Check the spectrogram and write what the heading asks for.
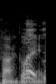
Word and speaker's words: Pacoima: Like Pacoignan. – Yeah, sure. Parent and Pacoignan. How do you say that? So that's where producer Wonderful. Hails from. Am I correct? – The great city of Pacoima.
